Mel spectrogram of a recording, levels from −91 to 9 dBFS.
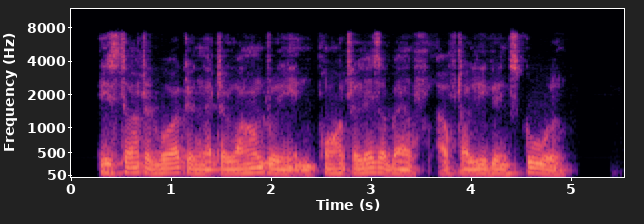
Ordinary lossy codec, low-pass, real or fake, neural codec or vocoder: Opus, 64 kbps; 7.2 kHz; fake; codec, 16 kHz, 16 kbps, FunCodec, trained on Chinese and English, 50 frames a second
